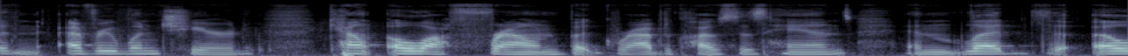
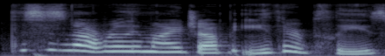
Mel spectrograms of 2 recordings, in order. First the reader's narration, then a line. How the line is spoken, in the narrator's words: Madam Lulu protested nervously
